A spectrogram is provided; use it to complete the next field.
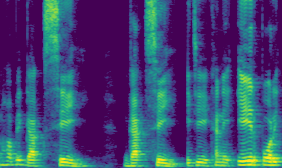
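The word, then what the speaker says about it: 学生: শব্দটার উচ্চারণ গাকুসই ছিল। তো গাকুস না হয়। এটার উচ্চারণ হবে গাছেই।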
